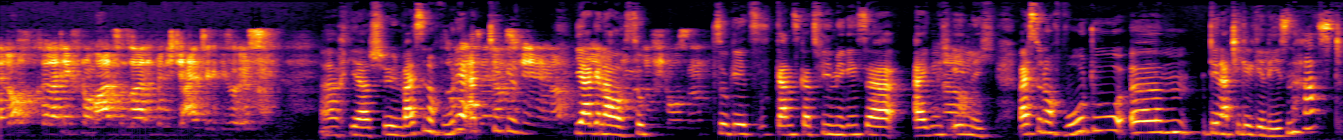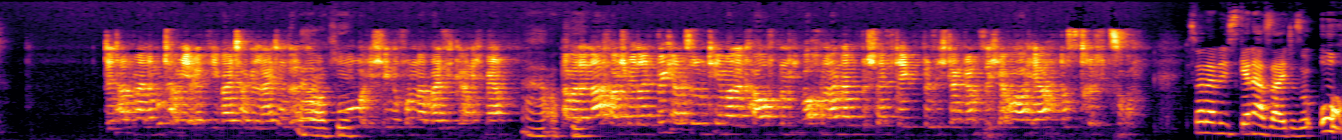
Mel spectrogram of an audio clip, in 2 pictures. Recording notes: INSTA-LIVE. Live Talk.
